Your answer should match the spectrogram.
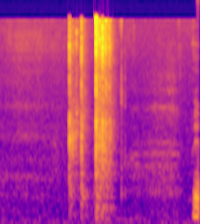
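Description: Two short, sharp snips, about a third of a second apart, of fly-tying scissors cutting away the waste foam and thread ends at the hook.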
